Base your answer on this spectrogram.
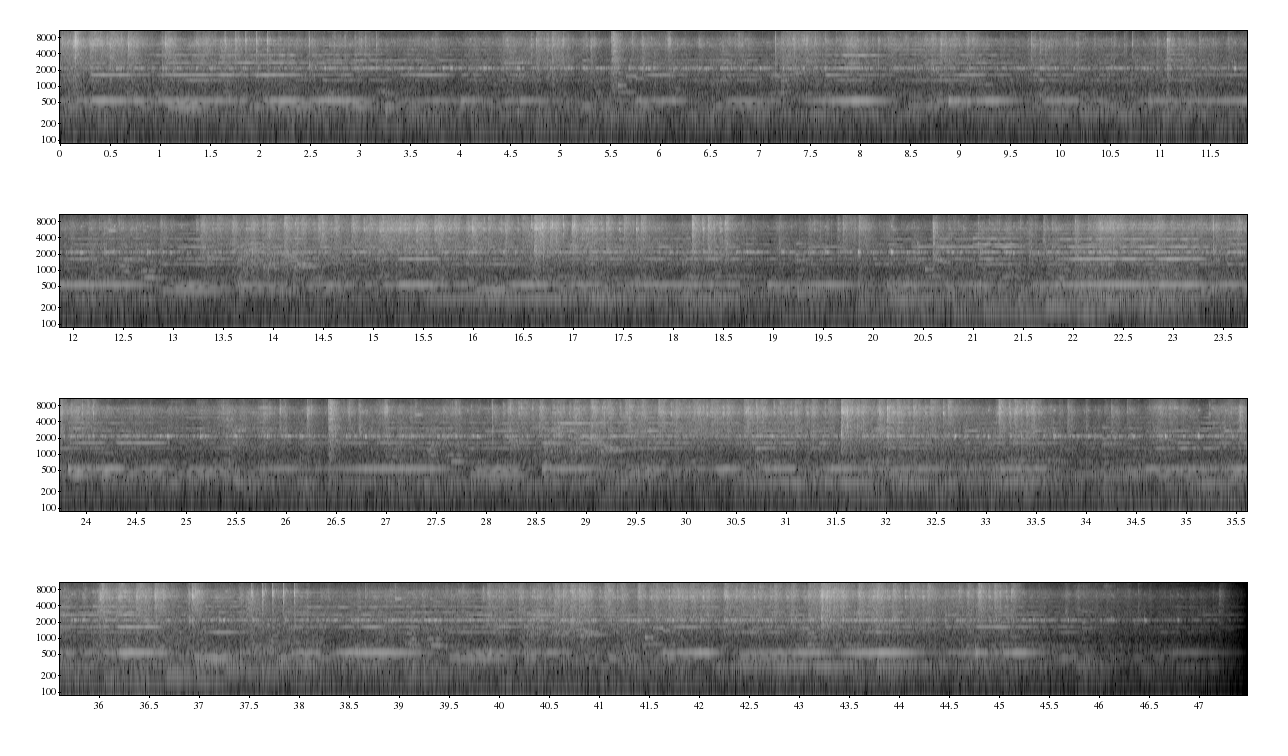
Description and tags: Casino Noise
Various noises recorded in casino's mixed together.
Casino-background, slot-machine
